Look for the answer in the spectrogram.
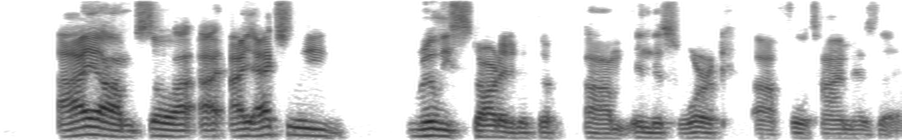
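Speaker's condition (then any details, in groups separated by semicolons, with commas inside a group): No condition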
